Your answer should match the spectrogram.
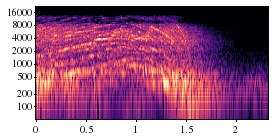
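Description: Music soundtrack breaking off into a sweeping sound effect of many rising and falling pitch glides, which fades out near the end.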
